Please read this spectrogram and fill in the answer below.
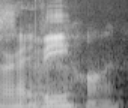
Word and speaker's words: Vehaun: It could just be V dash. Exactly. So now we know. It's just Vehaun. Anyway, thank you, Mark Vehaun, for being our.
